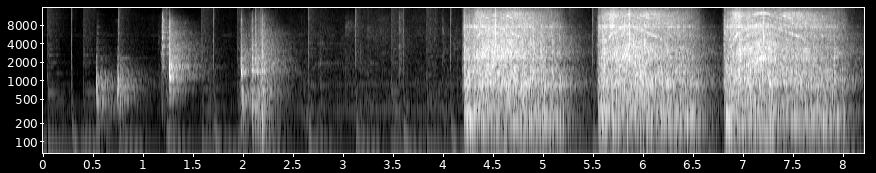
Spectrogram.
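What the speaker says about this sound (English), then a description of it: "I have the okra all sliced up and I'm passing it through the blender" A kitchen blender pulses sliced okra with water in three loud, steady bursts, each stopped after a second or so, preceded by knocks and clatter of pieces being prepared.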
